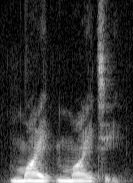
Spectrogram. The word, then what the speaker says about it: MYT: Well, how do you say MYT? How do you say that? Mighty. – Yeah, mighty. M-Y, my, and then the T.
